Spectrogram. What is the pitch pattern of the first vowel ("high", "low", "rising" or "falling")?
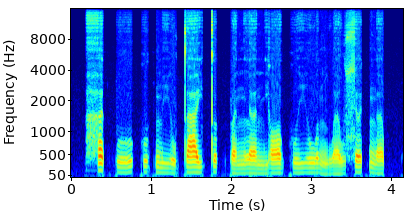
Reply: high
